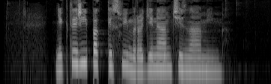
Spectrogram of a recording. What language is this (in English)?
Czech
